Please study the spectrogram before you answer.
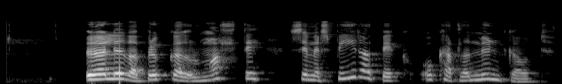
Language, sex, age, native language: Icelandic, female, 50-59, Icelandic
